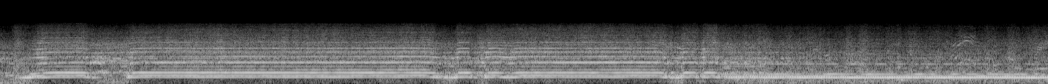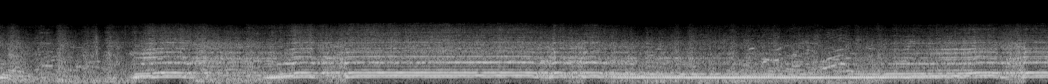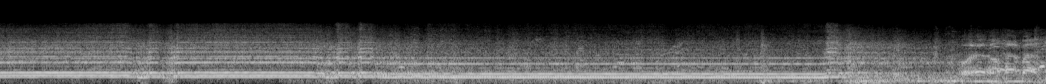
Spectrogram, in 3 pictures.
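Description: Steam locomotive whistle played as a song: long held chords of several notes that shift in pitch every few seconds, with a short break about ten seconds in, heard from an open-sided passenger car.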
